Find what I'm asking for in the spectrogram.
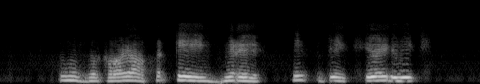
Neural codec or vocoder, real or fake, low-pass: codec, 16 kHz, 0.5 kbps, FreqCodec, smaller model; fake; 7.2 kHz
